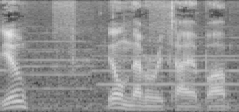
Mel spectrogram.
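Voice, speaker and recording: An actor playing an easygoing plant manager, wry and placating, in a radio drama. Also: male voice, expressive, measured pace, faint music behind. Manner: low-key, placating, wry. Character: easygoing male plant manager relaying boss's demands.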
